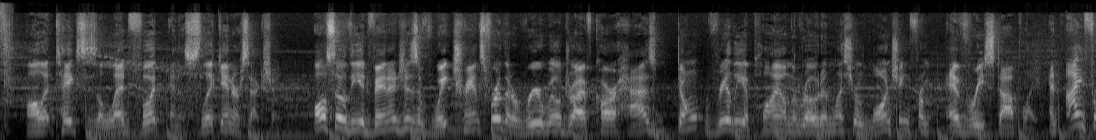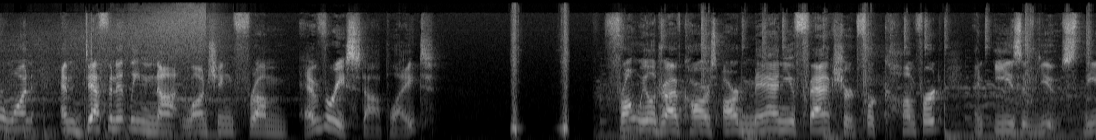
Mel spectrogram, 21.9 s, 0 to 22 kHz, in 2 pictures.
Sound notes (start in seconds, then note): 16.5 whooshing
